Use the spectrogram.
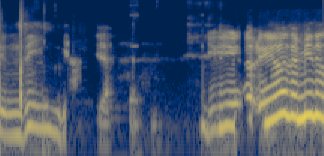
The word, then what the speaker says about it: Nzinga: Oh, it almost sounds like Zinga. Zinga. No. Yeah, you're right. You pronounced correct in Zinga.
